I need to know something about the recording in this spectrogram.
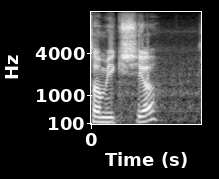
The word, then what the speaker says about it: সমীক্ষ্য: এখন সমীক্ষ্য কেন এখানে? কারণ এখানে জফলা আছে, জফলা উচ্চারণ ইয়র মতো, আর আমরা এখানে ক্ষীয়কে ভেঙে লিখেছি, মানে ভেঙে বলেছি সমীক্ষ্য। হ্যাঁ, অর্থাৎ ককে আগে এনেছি, ক্ষীয়কে মূর্ধন্যকে পরে নিয়েছি, অর্থাৎ এই যে সমীক্ষ্য।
